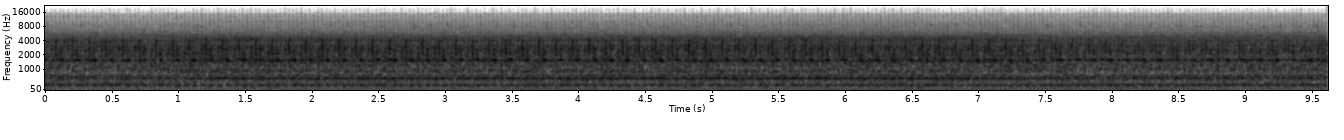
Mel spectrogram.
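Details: Skoda Rapid 2014, CFNA 1.6 petrol, 27,630 km, cold start after overnight parking at −0.5 °C: cold idle with steady ticking knock about four per second over clattery top end; knock source undiagnosed.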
